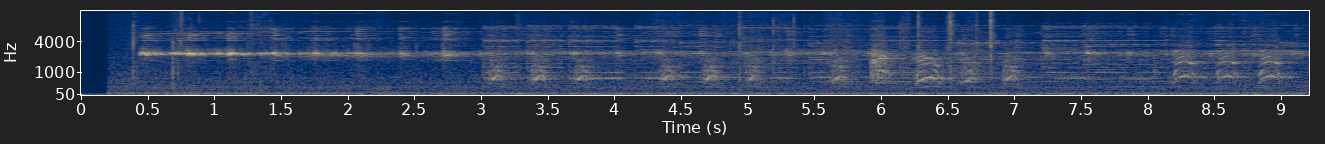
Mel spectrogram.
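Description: A battery-powered 5 by 7 inch musical greeting card plays Jingle Bells as a string of electronic dog barks, bright and tinny, with a steady whistle-like tone underneath and a low constant hum throughout.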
